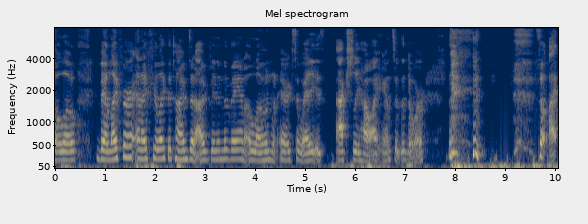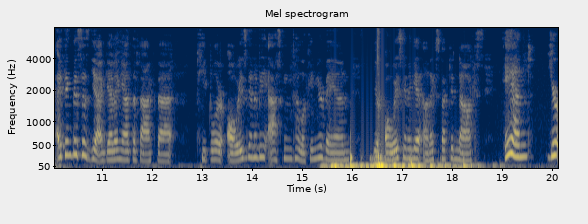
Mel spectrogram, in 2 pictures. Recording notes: Stick with us on the crumby audio, we ordered a new mic!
